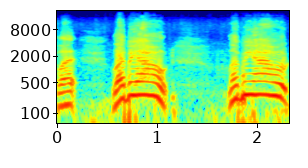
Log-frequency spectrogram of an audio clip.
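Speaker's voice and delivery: very high, shrill, rising scream. In a game scene, a prisoner in a holding cell cries out: screaming. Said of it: "just like screaming".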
